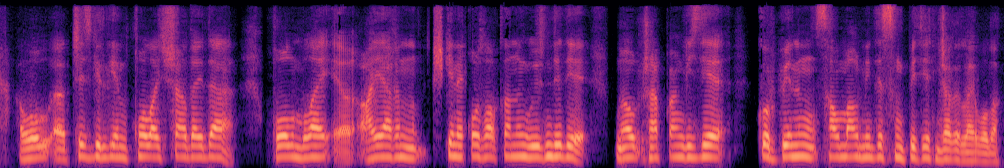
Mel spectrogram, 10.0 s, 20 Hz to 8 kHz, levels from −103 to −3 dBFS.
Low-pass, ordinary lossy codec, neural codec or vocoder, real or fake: 7.2 kHz; AAC, 32 kbps; codec, 16 kHz, 0.8 kbps, ZipCodec; fake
